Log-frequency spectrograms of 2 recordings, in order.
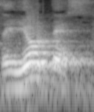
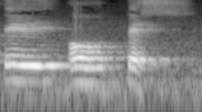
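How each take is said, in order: First: The syllables are joined into one smooth word. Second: The syllables are said separately with breaks.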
